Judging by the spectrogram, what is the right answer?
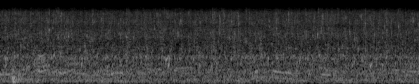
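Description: Water of a small man-made cascade running over stones into a pond: a steady trickle and rush.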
